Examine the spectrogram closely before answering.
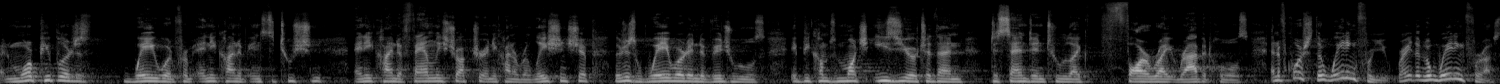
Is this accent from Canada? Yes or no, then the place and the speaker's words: yes; Canada; the welfare state where I grew up in Canada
